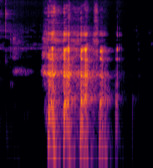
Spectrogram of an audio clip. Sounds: Laughter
